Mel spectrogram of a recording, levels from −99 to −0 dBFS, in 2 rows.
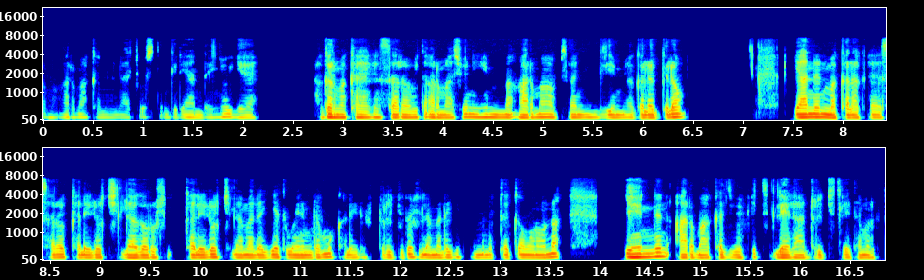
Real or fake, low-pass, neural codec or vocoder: real; 7.2 kHz; none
